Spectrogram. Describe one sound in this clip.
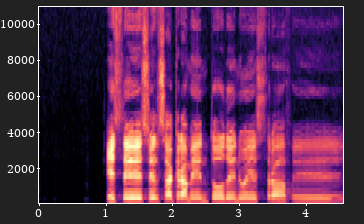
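A man chants in a sung voice through a microphone in an echoing hall.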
